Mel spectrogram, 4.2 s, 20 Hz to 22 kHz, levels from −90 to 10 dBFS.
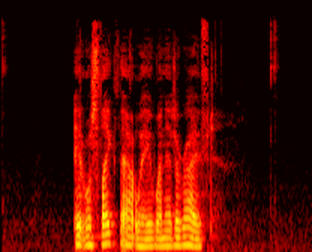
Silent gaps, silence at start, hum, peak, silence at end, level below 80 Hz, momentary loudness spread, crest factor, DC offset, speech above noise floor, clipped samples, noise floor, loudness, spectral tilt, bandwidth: none; 1 s; none; -8 dBFS; 1.35 s; -54 dBFS; 3 LU; 18 dB; under 0.1%; 47 dB; under 0.1%; -69 dBFS; -23 LUFS; -6.5 dB/octave; 16 kHz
